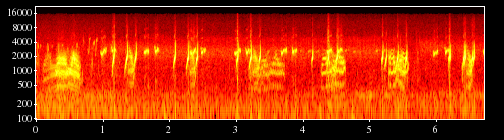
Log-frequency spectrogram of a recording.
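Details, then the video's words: Morning calls of a quail, with rasping bursts interspersed with brief, sharp high notes that come in quick succession throughout, over a faint low background hum. "Quail sounds , batair ki subbha keliye awaz,batair ki awaz ,morning awaz"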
